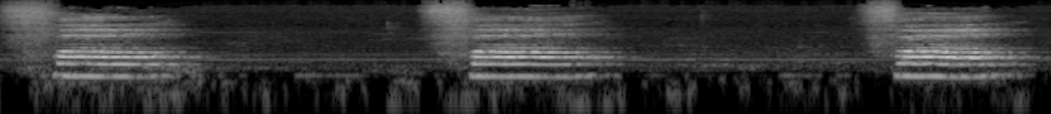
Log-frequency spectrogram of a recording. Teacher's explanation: The next set of consonants we're going to learn is labiodental sound. This one is the F sound, but it's you pronounce it with your lower lip and your upper teeth.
